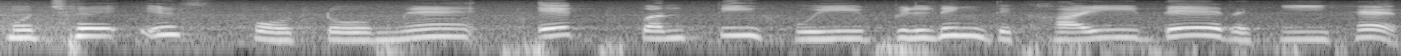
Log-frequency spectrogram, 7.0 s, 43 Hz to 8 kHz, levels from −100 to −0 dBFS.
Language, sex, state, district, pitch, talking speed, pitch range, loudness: Hindi, female, Madhya Pradesh, Katni, 240 Hz, 105 wpm, 210-280 Hz, -17 LUFS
